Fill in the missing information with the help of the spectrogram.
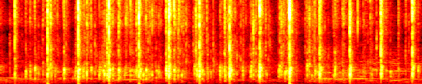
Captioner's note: applause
